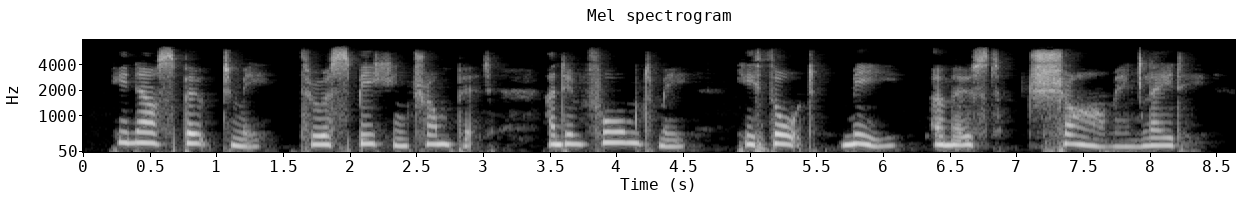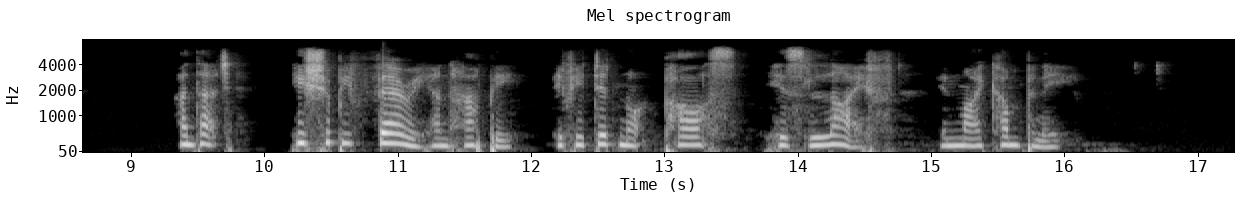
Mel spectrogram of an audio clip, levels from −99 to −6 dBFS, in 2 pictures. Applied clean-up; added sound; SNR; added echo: none; none; none; none.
